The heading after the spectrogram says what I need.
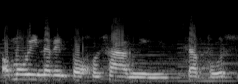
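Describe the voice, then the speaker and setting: A woman's voice: lowish voice, a little fast, highs cut off, soft background music. A Filipino woman speaking as a radio show caller, telling her personal story in a candid, chatty way. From Philippines.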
